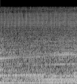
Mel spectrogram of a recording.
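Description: A YX pit bike engine revs hard during a test run, a brief loud and steady mid-pitched engine roar heard close up with no speech.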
